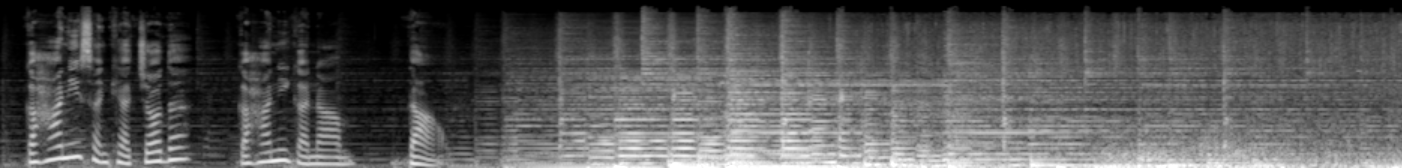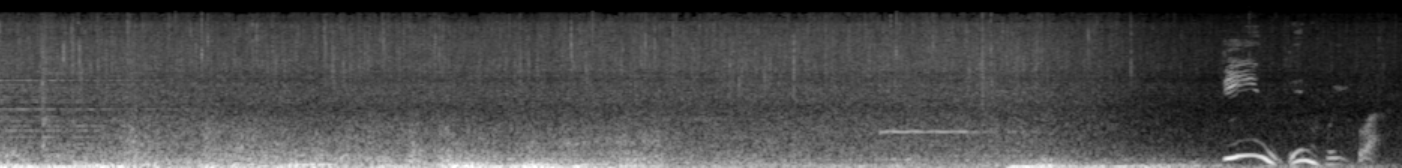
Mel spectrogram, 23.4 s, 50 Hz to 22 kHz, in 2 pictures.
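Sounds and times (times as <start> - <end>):
speech: 0.2 - 3.8, 4.9 - 6.7, 22.5 - 23.3
steady heavy rain pouring down: 4.7 - 23.3
low rumbles of thunder: 6.0 - 23.3.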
